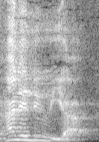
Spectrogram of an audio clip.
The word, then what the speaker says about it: hallelujah: come to this one hallelujah of course hallelujah is j but the sound is ye is an old sound we call it then there's this french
